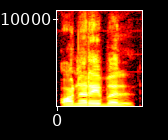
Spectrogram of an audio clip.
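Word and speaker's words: honourable: बोलते हो सर H silent है। एच साइलेंट होने से क्या हुआ? साउंड देखो क्या है? आर ओ ऑनरेबल और वहीं पे जैसे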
